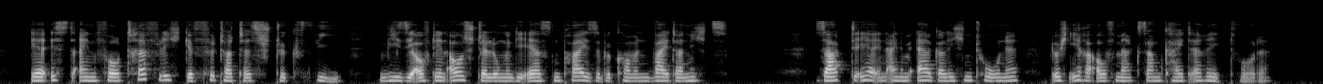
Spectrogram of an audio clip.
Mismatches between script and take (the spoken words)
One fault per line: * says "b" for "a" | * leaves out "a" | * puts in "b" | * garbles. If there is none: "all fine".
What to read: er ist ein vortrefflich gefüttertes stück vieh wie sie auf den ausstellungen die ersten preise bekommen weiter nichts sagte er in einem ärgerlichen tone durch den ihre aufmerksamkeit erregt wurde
* leaves out "den"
